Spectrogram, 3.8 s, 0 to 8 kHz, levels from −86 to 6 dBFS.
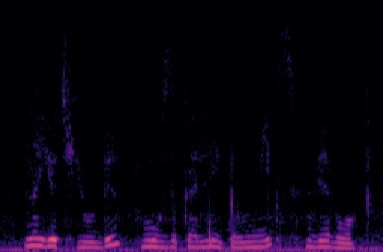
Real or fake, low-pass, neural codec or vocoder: real; 7.2 kHz; none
